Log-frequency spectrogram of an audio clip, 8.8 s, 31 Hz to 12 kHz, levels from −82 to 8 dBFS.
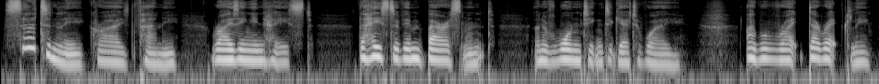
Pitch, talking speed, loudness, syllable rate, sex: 165 Hz, 130 wpm, -18 LUFS, 4.9 syllables/s, female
